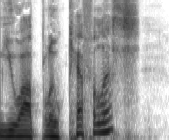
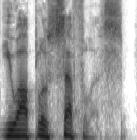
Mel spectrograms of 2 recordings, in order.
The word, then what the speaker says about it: Euoplocephalus: There are different pronunciations. Some of you might pronounce its name Euoplocephalus. Some Euoplocephalus. I pronounce it Euoplocephalus.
